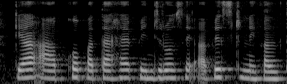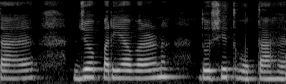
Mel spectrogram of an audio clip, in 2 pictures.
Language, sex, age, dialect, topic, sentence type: Hindi, female, 56-60, Hindustani Malvi Khadi Boli, agriculture, statement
